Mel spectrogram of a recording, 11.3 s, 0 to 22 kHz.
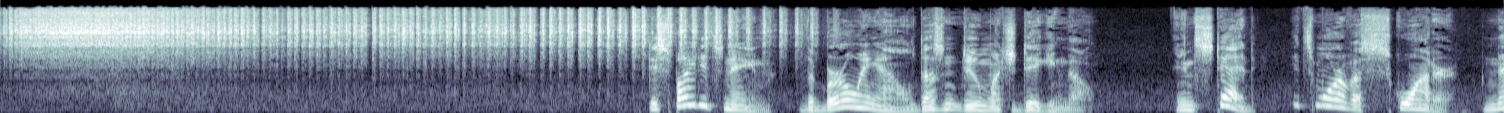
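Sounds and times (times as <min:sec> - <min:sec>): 
rattlesnake warning rattle: 0:00.0 - 0:06.3
speech: 0:04.8 - 0:11.2.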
